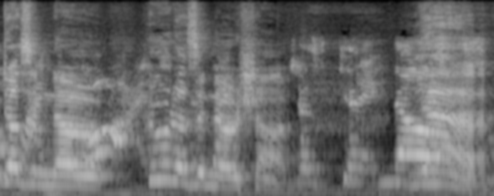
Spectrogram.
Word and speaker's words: Shanna: So my mom pronounces it Shauna, but it's spelled like Shanna.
